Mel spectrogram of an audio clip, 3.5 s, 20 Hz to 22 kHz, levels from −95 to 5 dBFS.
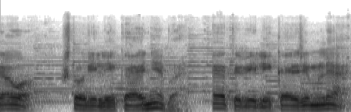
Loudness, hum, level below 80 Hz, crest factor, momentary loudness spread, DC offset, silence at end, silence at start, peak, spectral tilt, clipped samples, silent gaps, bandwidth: -12 LUFS; none; -40 dBFS; 12 dB; 9 LU; under 0.1%; 0 s; 0 s; 0 dBFS; -7 dB/octave; under 0.1%; none; 10.5 kHz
